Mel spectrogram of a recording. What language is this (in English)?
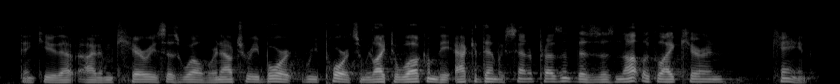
English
